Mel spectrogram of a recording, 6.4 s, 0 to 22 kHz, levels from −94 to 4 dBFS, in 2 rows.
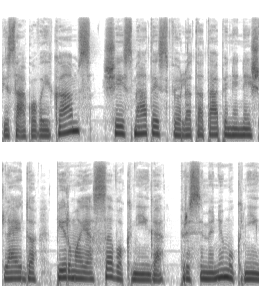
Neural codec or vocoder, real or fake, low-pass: vocoder, 48 kHz, 128 mel bands, Vocos; fake; 14.4 kHz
